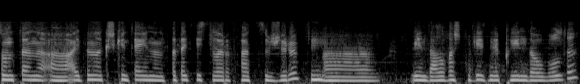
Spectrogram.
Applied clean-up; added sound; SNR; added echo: neural separator model SepFormer DNS4.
